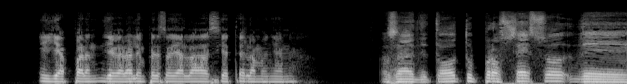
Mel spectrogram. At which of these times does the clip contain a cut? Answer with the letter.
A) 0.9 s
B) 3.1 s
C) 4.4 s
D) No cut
D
